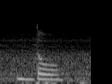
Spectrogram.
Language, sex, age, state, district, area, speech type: Punjabi, female, 18-30, Punjab, Mohali, urban, read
